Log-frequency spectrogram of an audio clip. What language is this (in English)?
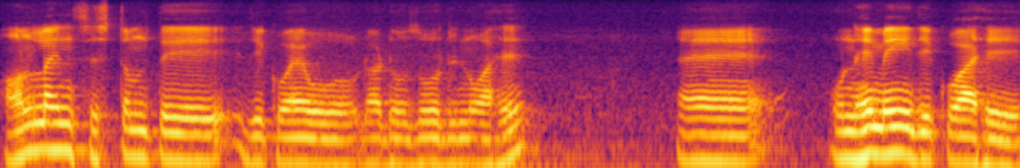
Sindhi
